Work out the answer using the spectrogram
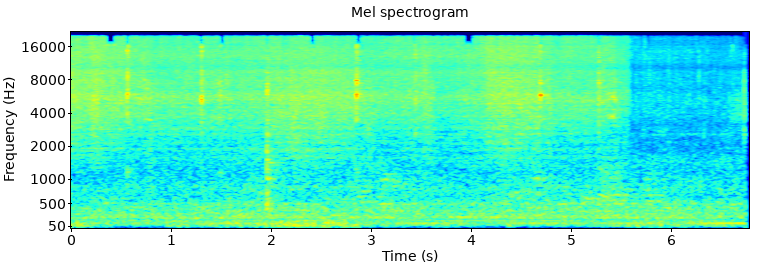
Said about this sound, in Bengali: নুনের পরে দেবো বাঁধাকপি আর কাজের টাকে দিয়ে মেরে নেব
